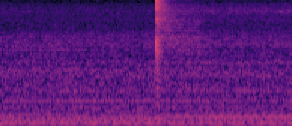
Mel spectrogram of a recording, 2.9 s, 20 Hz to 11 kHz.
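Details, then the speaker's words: 5-in-1 cavitation radio frequency salon machine, vacuum probe running with suction releasing about every 4 seconds: steady low electrical buzz with a sharp click at each release; normal operation. "so once you set all your settings there you push work you will hear a buzzing noise the machine that indicates it's working"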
